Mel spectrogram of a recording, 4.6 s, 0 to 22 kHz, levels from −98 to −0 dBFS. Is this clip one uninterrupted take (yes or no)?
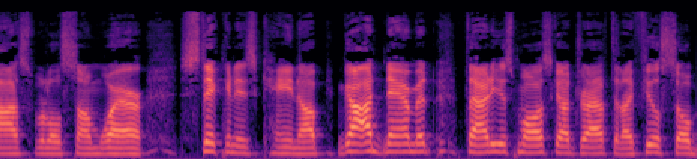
no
